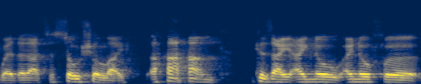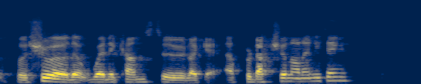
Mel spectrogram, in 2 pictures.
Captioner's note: laughs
